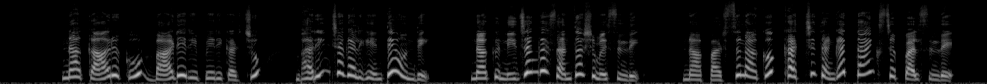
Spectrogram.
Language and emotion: Telugu, happy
